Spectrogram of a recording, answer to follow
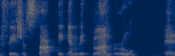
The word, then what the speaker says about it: roux: we have here the rule okay pronounce nothing rule pronounce rule okay it's roux okay roux is a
